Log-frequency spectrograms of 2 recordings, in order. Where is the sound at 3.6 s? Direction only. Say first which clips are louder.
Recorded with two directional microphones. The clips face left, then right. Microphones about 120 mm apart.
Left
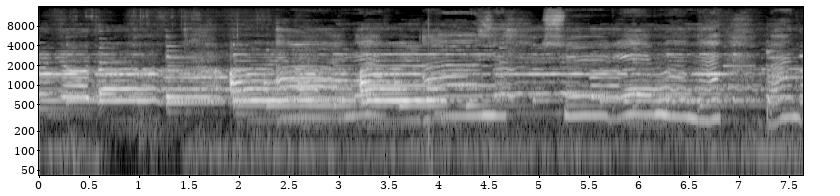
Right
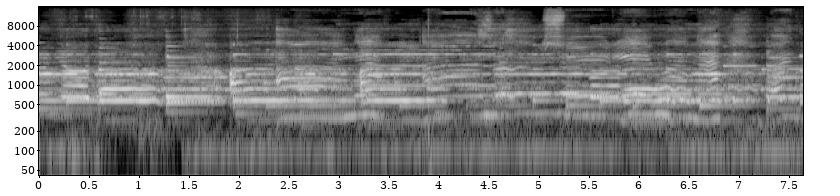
Left 5 dB; 70° left (ahead or behind).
